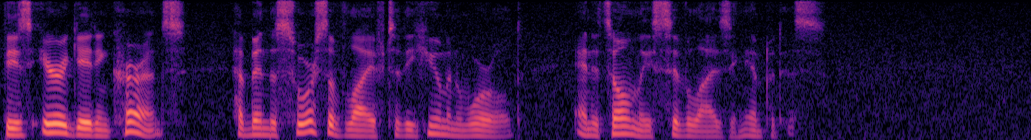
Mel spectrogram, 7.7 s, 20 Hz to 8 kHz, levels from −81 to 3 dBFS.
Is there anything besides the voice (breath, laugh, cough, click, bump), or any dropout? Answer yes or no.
no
